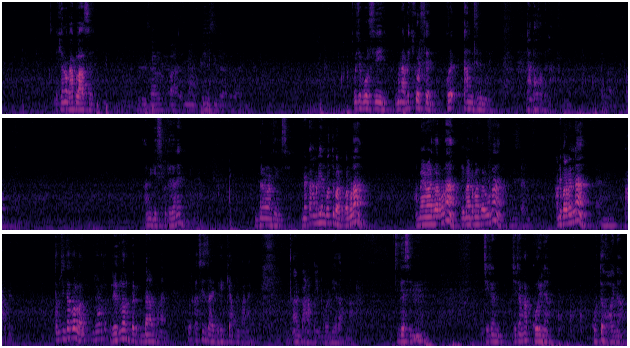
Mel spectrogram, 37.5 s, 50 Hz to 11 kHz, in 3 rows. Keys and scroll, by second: 2.0 Right.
